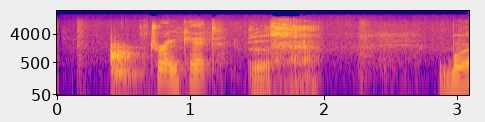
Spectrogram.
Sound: scoffs

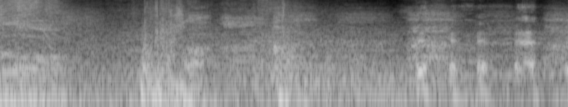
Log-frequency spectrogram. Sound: laser whizzing; janitor thudding; janitor breathing heavily; repairman laughing evily

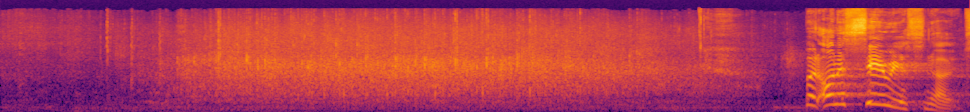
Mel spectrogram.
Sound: applause; cheering

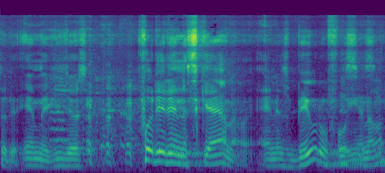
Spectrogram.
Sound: everyone laughs

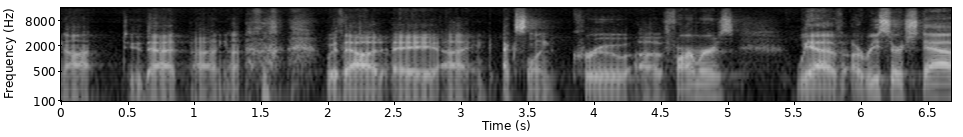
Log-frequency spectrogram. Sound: chuckles

